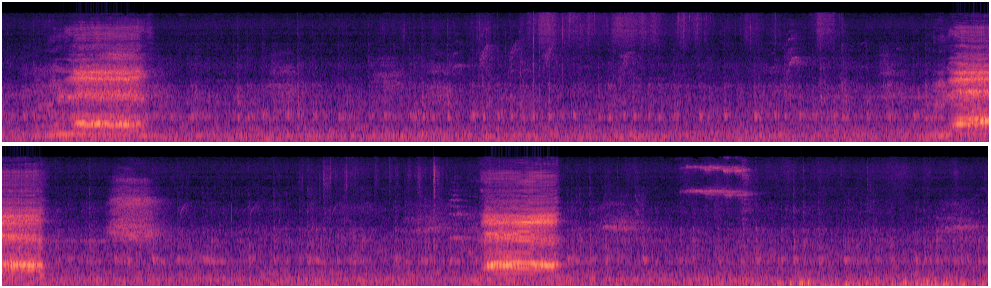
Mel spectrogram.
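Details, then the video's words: Baby sheep at Hamura Zoo, Japan, bleating three times, about five seconds apart, each call a strong, buzzy, harmonic-rich bleat of roughly one second, with a brief high squeak near the end and a quiet background. "ヒツジの赤ちゃんが可愛い❤ Cutest lamb"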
